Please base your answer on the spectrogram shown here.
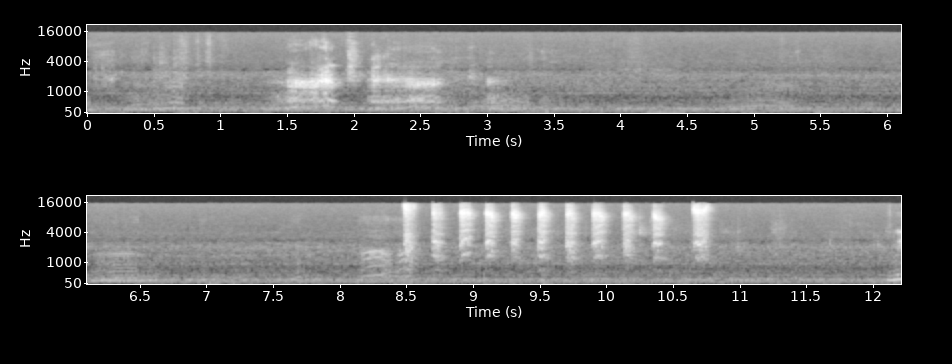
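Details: A Bull Terrier pup having fun and barking at the camera gives a few short, tonal barking yelps, then a quick burst of sharp pulses.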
